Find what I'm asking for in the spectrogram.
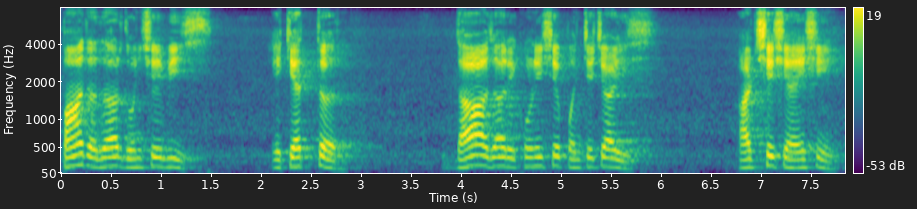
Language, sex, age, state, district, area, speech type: Goan Konkani, male, 30-45, Goa, Bardez, rural, spontaneous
